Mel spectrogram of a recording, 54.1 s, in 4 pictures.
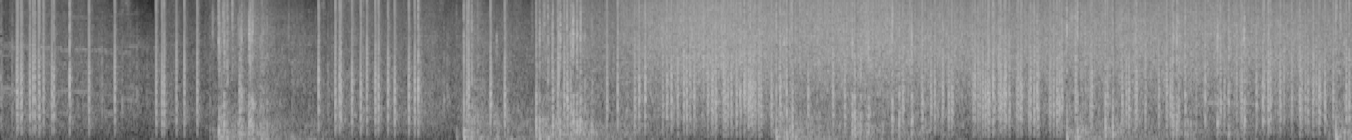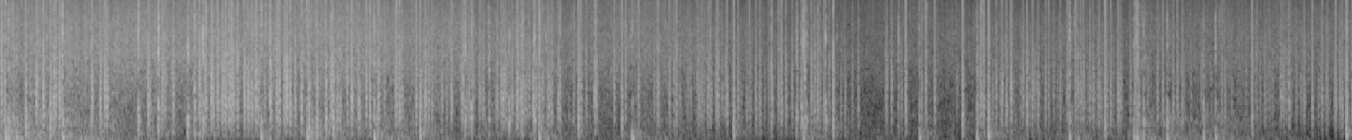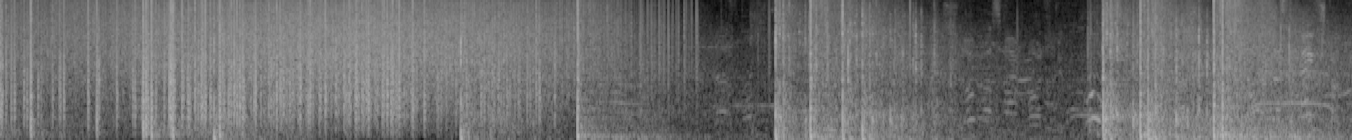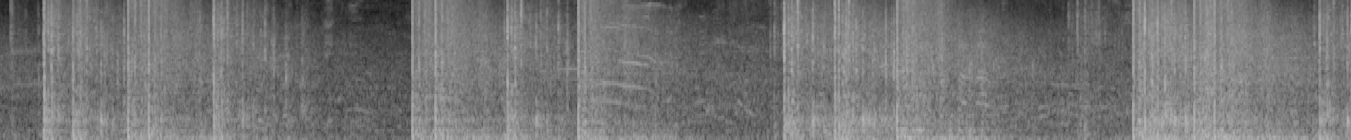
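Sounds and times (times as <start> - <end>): fireworks booming: 0.0 - 36.9, 37.9 - 54.0
fireworks crackling: 0.0 - 54.0.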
